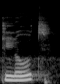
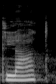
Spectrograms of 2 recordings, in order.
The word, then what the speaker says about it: clothes: Can you fold the clothes, can you fold the clothes. இதை க்ளோத்ஸ்ன்னு தான் சொல்லணும். நிறைய பேர் கிளாத் கிளாத் அப்படின்னு யூஸ் பண்ணுறாங்க. நோ, அப்படி ப்ரொனவுன்ஸ் பண்ணக்கூடாது. நீங்கள் ஃப்ரீயாக இருக்கும்போது எனக்கு ஃபோன் பண்ணுங்கள், இதை எப்படி சொல்லலாம்?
